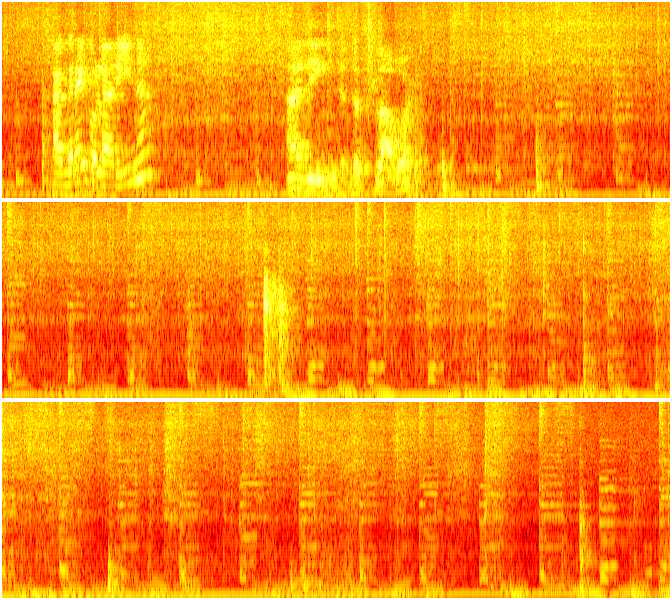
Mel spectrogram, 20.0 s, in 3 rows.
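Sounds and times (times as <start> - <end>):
onions sizzling in butter: 0.0 - 20.0
wooden spoon scraping pot: 15.9 - 17.4.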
